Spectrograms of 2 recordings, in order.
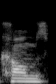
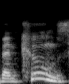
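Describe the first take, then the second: First: The vowel sounds like 'oh' as in home. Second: The vowel sounds like 'oo' as in room. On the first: The speaker calls it wrong. "I don't call him [name]" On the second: The speaker calls it right. "that's how you pronounce it. Two O's"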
